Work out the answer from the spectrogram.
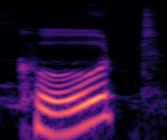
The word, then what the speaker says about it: could: আনতে কি লইলাম আই could COULD এর মধ্যে ক্লুড না হয়রি আনতে কিন্তু coat L will remain as a silent letter L Iba silent letter হিসাবে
